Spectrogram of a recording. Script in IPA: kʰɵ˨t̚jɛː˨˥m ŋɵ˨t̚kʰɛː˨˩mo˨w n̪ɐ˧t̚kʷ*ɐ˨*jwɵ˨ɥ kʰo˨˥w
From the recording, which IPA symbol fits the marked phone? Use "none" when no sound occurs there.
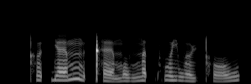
ɐ˧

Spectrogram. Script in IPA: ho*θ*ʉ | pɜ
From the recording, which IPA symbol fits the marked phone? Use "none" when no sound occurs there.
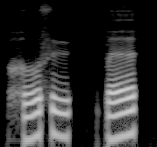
θ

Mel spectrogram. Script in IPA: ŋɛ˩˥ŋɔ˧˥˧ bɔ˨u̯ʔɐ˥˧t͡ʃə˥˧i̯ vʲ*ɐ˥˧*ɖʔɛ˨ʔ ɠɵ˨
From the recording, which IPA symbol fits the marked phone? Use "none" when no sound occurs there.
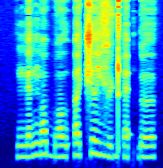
ɐ˩˥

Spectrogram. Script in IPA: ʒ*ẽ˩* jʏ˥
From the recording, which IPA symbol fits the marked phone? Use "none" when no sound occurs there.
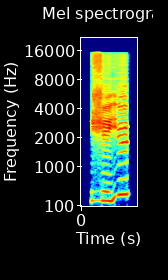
e˩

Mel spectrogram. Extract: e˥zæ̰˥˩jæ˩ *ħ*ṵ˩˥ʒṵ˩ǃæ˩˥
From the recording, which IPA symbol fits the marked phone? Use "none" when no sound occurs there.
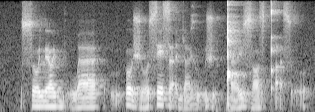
ɣ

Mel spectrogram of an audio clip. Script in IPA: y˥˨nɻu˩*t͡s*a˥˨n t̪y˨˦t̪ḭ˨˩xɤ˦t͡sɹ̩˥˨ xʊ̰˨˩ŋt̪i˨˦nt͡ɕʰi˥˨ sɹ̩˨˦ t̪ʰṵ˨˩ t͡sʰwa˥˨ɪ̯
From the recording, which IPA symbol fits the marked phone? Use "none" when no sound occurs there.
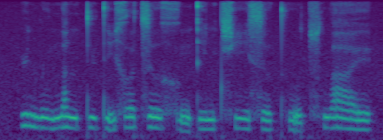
n̪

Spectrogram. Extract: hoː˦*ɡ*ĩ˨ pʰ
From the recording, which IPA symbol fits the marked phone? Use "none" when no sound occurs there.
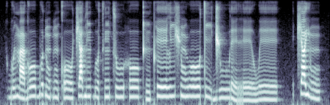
kʰ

